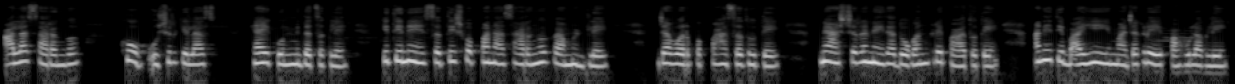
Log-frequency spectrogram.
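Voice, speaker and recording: A woman's voice: a little high, dark tone, dry recording, studio quality. Woman narrating a dramatic story. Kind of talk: scripted first-person story narration.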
